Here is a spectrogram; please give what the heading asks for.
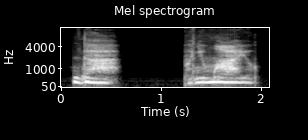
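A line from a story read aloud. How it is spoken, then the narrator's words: Whisper. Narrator (Russian): прошептала я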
